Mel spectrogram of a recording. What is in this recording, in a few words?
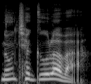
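shanghai, Chinese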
